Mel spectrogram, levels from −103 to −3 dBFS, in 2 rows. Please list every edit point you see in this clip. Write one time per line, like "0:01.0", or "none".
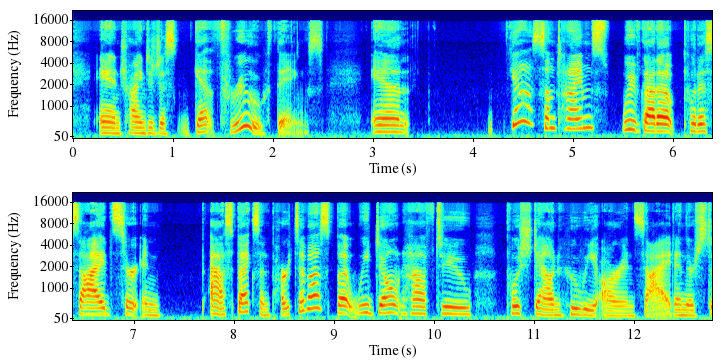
none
